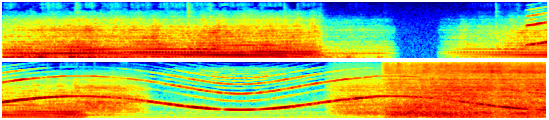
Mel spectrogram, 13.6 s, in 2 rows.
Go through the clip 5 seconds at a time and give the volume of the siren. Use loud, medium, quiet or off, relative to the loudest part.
off, loud, loud.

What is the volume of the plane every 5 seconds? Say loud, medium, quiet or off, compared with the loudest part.
loud, medium, loud.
